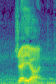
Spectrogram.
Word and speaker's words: Jaeyun: handbook black jay-yong okay now I know how to say his name I've been saying Ju in this whole time jae-young so let's do black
